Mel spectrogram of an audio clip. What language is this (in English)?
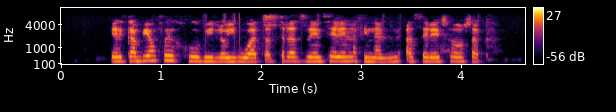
Spanish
